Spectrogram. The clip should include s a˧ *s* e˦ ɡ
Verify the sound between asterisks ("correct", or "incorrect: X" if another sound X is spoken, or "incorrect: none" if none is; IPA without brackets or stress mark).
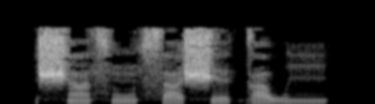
incorrect: ʃ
